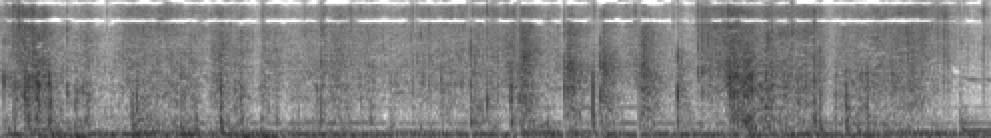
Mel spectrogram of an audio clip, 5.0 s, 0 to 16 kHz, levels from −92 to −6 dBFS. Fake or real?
fake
